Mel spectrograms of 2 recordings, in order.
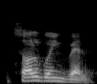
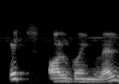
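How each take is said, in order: First: The first vowel is dropped, starting with "ts". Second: The first vowel of "it's" is clearly pronounced. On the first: The speaker calls it right. "So we really start the sentence with a T" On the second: The speaker calls it wrong. "So instead of saying it's all going well"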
